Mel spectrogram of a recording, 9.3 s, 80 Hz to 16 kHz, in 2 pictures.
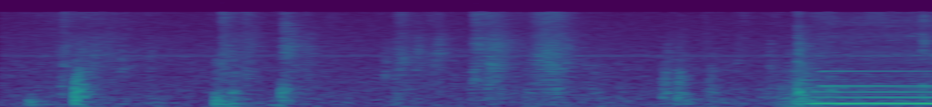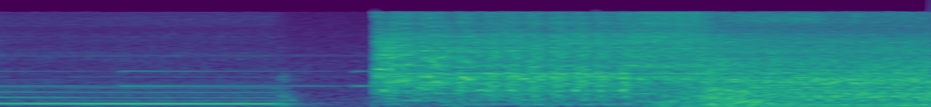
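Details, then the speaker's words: Cranking and starting during a Picoscope battery test, about 7.6–8 °C measured temperature, amp clamp on the battery; a few clicks and steady starter whir, then the engine catches and runs evenly, normal crank and start. "just go in and crank it let it start so they can get all its readings"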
